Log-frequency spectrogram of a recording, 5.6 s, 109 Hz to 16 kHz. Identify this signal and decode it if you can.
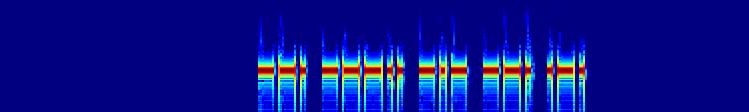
Morse code, heard as a keyed tone, about 31 wpm, 700 Hz. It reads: G8KGR
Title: DXCC-100 Call Signs - 5 Characters - Repeated 2x - 30wpm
